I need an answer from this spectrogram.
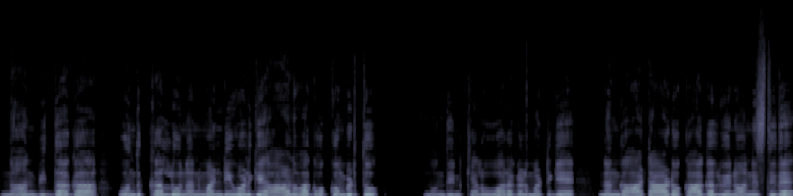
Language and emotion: Kannada, fearful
